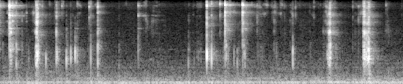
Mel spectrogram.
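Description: Metal spoon stirring a wet paste of ground cinnamon and lemon juice in a small glass bowl: irregular gritty scrapes and light clicks of the spoon against the glass, with a short lull near the middle.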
